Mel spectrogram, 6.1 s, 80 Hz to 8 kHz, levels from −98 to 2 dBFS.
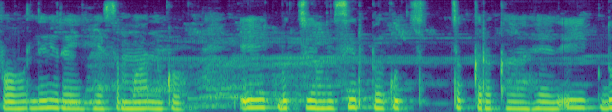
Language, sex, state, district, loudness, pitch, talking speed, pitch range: Hindi, female, Rajasthan, Bikaner, -15 LUFS, 185 Hz, 175 wpm, 180-200 Hz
